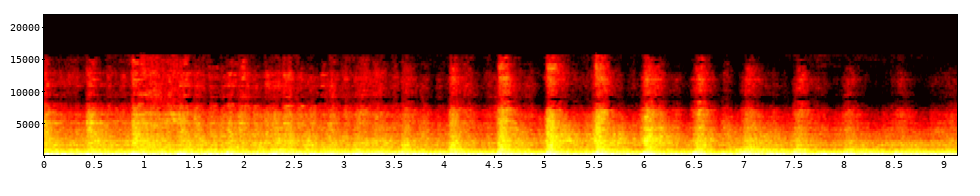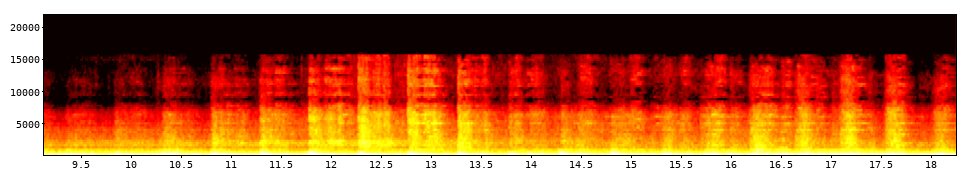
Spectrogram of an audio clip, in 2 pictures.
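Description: Long freight train of open gondola wagons rolling steadily past, a continuous rumble of steel wheels on rail with repeated clickety-clack as the wheel sets cross the rail joints.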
